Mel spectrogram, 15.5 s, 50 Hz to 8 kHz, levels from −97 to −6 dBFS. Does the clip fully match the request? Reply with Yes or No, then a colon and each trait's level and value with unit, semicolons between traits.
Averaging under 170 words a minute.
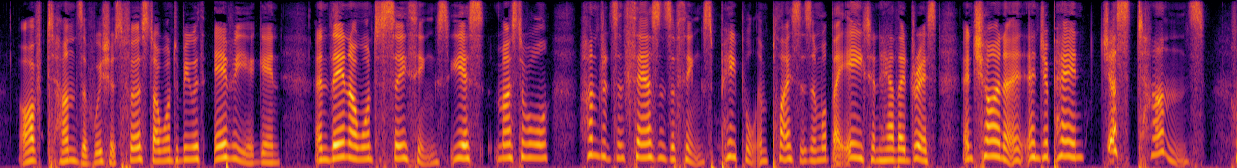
No: average, 185 wpm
